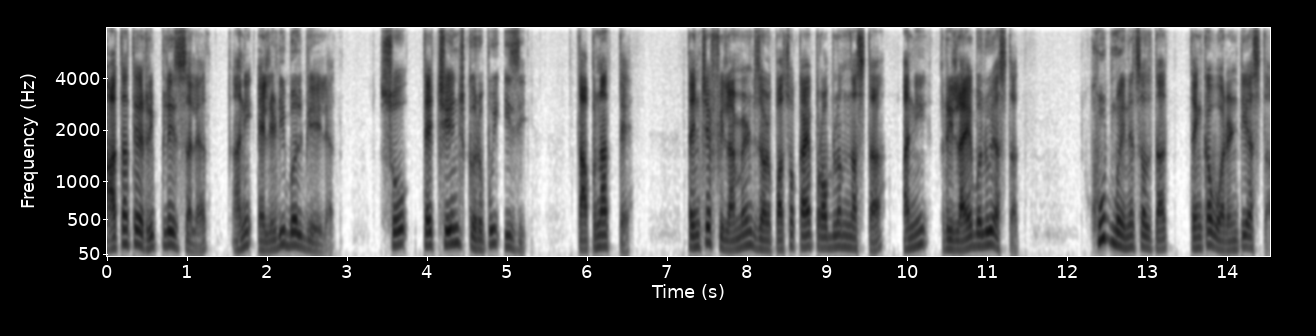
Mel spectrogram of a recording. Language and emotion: Goan Konkani, neutral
